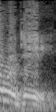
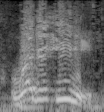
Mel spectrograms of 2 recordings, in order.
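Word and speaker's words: Ragaini: neck of the woods it was nico organi that's what we've called him for the last four years we found out yesterday in the press conference we've been saying his name wrong for four years and his dad's mad about it it's an italian name we got to get it right so it's reggae eenie and we got to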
